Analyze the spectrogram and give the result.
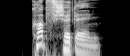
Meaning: headshaking
- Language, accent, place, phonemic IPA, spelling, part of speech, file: German, Germany, Berlin, /ˈkɔpfʃʏtl̩n/, Kopfschütteln, noun, De-Kopfschütteln.ogg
